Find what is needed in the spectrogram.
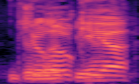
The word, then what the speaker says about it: Jolokia: They have Bucholikia. Is that right? Did I say it right? – Jolokia.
